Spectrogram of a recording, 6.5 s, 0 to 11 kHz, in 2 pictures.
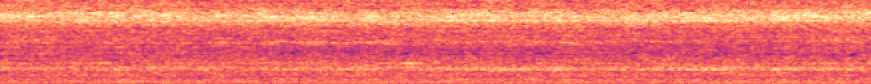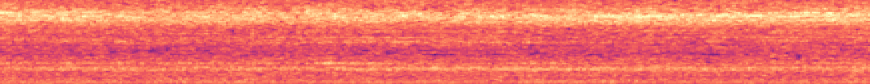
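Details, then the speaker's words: Boring the Volvo axle for a repair sleeve at 20 RPM, tool just made contact: constant buzzing drone under the slow cut, boring tool chattering, a hundredth to go on depth; factory surface was similarly chattered. "yes there's the chatter we've got a 100 th to go on dep"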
